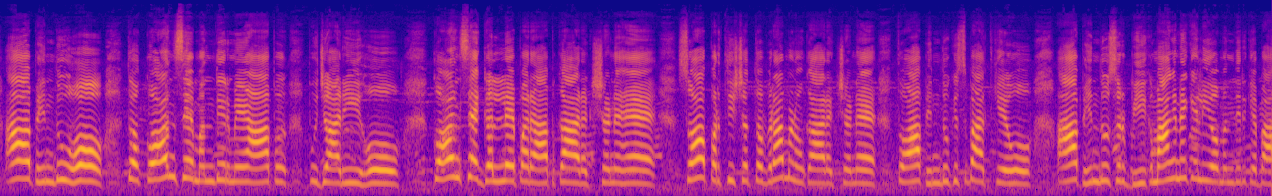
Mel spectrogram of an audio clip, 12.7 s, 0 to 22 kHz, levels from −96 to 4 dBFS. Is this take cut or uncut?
uncut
